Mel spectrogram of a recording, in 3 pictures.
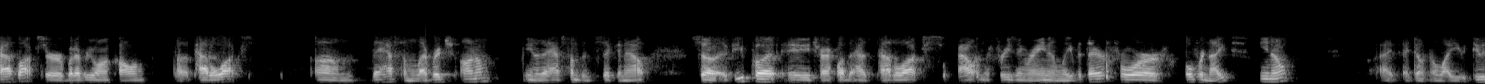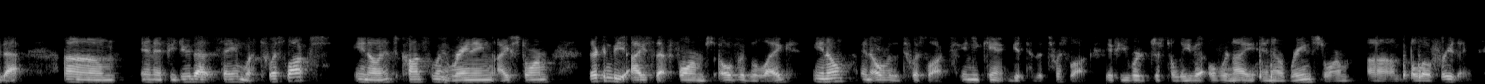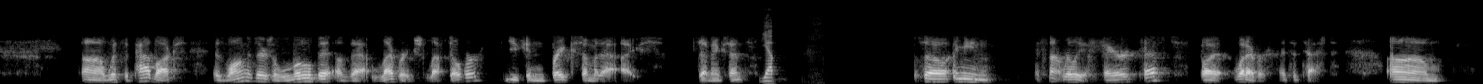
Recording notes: on the phone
